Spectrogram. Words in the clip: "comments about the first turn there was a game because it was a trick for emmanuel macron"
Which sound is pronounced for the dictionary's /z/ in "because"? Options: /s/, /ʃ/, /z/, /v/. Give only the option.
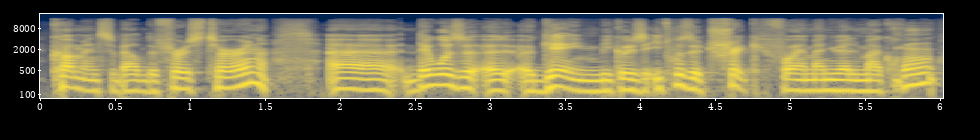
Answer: /z/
